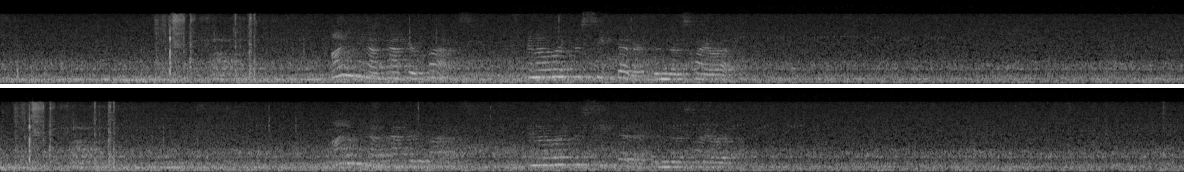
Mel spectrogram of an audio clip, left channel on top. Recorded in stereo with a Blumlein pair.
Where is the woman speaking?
25° left, 4 m.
